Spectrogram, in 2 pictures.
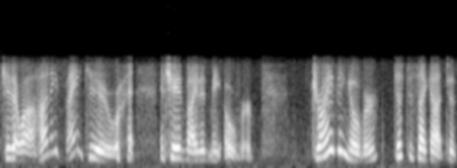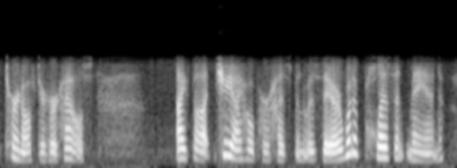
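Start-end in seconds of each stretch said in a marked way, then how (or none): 0.3-1.8 big farm-lady voice with swooping, swinging pitch. Retelling how a movie star replied to the speaker, in a booming Margie May voice. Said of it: "big booming voice like a farm lady".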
